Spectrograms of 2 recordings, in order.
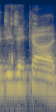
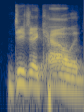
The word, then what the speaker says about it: DJ Khaled: name uh the rapper another one oh yeah dj card yeah yeah yeah he's a dj card yeah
